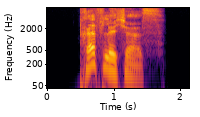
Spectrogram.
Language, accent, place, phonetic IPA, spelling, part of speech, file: German, Germany, Berlin, [ˈtʁɛflɪçəs], treffliches, adjective, De-treffliches.ogg
- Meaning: strong/mixed nominative/accusative neuter singular of trefflich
